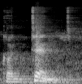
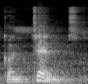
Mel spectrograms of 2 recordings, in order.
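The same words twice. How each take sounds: First: The stress is on the second syllable. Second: The stress is on the second syllable.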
